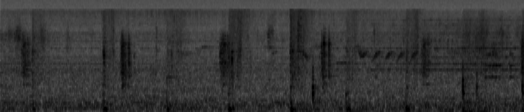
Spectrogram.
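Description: Footsteps walk steadily across a hard floor.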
